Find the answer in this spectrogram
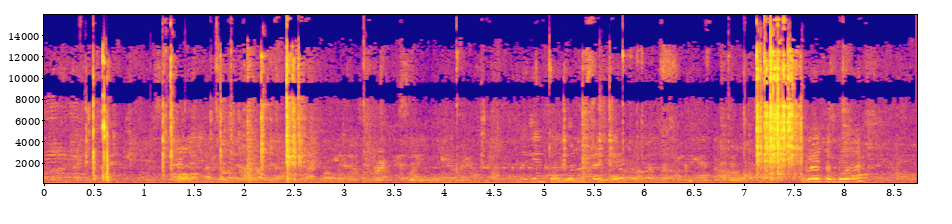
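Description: Metal spoon clicking against an oyster shell as an opened oyster is scooped out, a few sharp clicks, with a short rasping scrape near the end, over background chatter of people talking.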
